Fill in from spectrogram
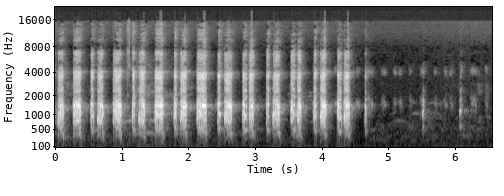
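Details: A female chukar partridge utters a rapid string of loud, rasping clucks for over four seconds. Near silence follows, broken by two isolated short notes.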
